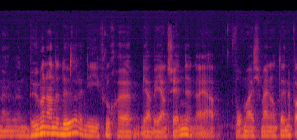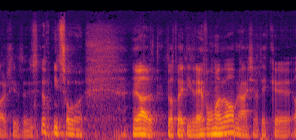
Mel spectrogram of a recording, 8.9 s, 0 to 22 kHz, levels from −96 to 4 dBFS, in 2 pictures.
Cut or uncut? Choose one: cut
